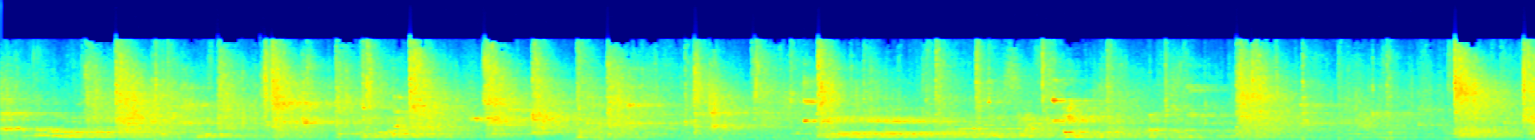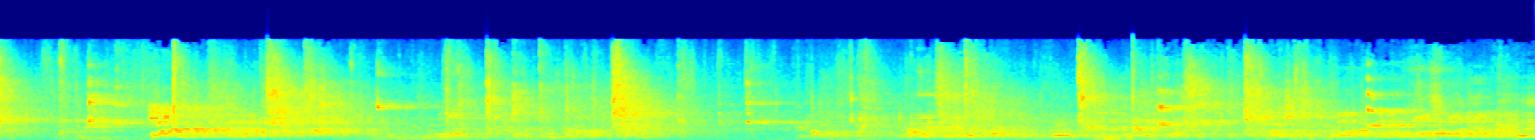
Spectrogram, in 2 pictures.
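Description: Badminton rackets striking a shuttlecock in a doubles rally, sharp hits at irregular intervals, with voices, in a large echoing hall.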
